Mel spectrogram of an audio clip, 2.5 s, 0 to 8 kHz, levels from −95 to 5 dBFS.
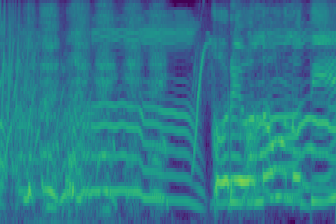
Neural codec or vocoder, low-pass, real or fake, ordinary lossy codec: none; none; real; none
